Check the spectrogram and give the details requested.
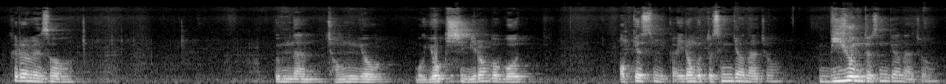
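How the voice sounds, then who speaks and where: A man's voice: a little mellow, reverberant. A man preaching a Sunday sermon as a pastor, often asking the congregation questions. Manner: questions the congregation often, pitch rising and falling. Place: church sanctuary.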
